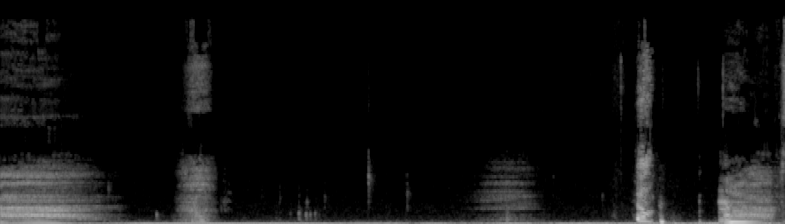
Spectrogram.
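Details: Adult who says they are sick and sneezing uncontrollably: quiet sighing breaths, then a sharp inhaled gasp and two forceful sneeze bursts.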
